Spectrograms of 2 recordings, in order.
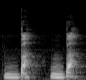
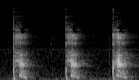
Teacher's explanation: there's another sound like b that brings the lips together and pops them open, but it doesn't have that vocal cord thing going on. If I go p, p, p, I'm breathing through, but I'm not voicing it.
